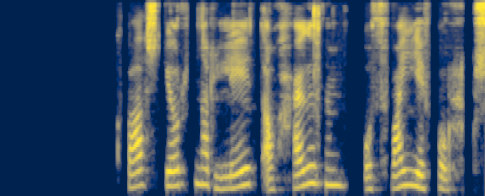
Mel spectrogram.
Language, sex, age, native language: Icelandic, female, 40-49, Icelandic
